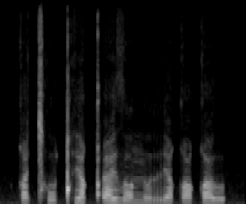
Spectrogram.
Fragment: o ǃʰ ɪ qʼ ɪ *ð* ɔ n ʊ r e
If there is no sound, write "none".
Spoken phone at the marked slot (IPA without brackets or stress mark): ð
